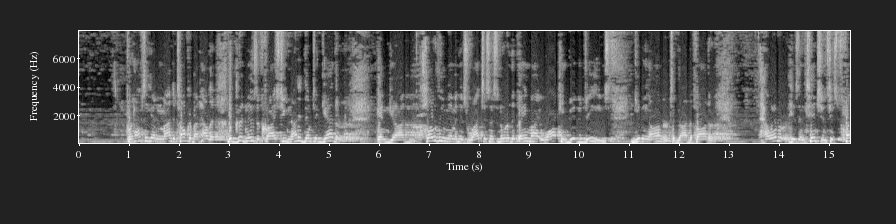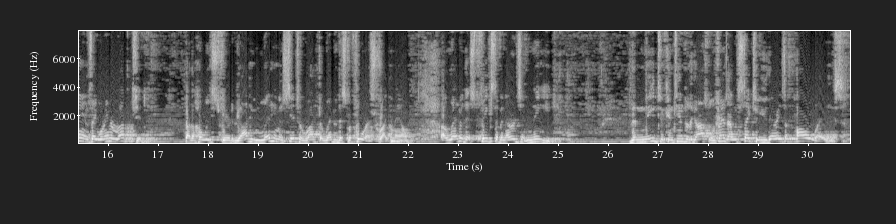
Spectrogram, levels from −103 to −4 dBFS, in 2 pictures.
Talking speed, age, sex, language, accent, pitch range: 180 wpm, 50-69, male, English, American, 150-200 Hz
